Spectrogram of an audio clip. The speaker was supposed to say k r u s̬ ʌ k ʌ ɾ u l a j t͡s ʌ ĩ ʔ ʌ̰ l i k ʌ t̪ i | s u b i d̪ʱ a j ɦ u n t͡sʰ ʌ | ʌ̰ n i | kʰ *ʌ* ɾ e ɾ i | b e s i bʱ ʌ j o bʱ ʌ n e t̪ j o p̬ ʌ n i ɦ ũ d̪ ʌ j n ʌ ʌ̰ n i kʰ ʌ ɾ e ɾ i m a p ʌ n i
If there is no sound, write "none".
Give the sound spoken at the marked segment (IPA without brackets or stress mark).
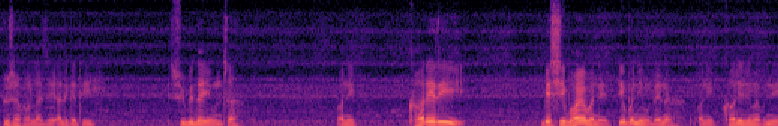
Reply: ʌ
